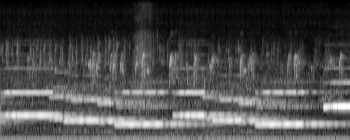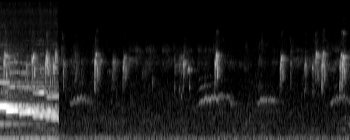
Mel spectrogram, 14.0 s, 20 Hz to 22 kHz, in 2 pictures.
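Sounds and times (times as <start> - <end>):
bird chirps and calls: 0.0 - 8.2
music with flute-like tones: 0.0 - 8.2.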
